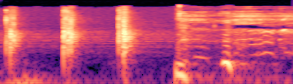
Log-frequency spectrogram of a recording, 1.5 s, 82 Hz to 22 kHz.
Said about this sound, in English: This goes on for about 6 minutes. There's a controversy about how many claps are in this?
